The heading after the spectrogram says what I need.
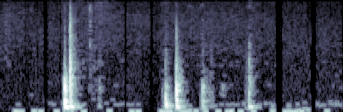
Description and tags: Footsteps on stage Simple with reverb
Footsteps on a wooden stage with room reverb
footsteps, wood, simple, stage, reverb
